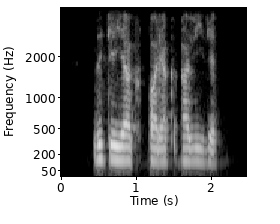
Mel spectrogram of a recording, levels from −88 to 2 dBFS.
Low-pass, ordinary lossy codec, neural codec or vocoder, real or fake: 3.6 kHz; Opus, 24 kbps; codec, 16 kHz, 16 kbps, FreqCodec, larger model; fake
